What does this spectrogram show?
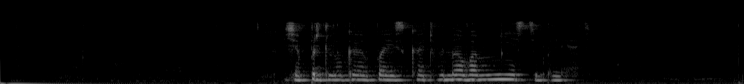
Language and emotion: Russian, angry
